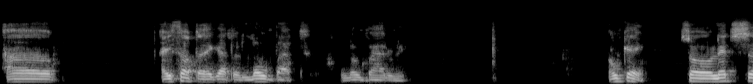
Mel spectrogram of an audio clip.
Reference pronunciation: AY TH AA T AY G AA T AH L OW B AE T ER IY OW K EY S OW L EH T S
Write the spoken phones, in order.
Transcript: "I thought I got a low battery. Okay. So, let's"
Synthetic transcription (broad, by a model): AY TH AA T AY G AA T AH L OW B AE T ER IY OW K EY S OW L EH T S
